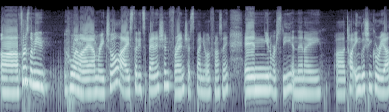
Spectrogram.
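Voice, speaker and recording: Over a very clean recording and silent background, a woman talks at a fairly quick pace. Her pitch variation is ordinary. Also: fairly high pitch for a woman. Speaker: conference speaker. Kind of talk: lightning talk. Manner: fast.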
